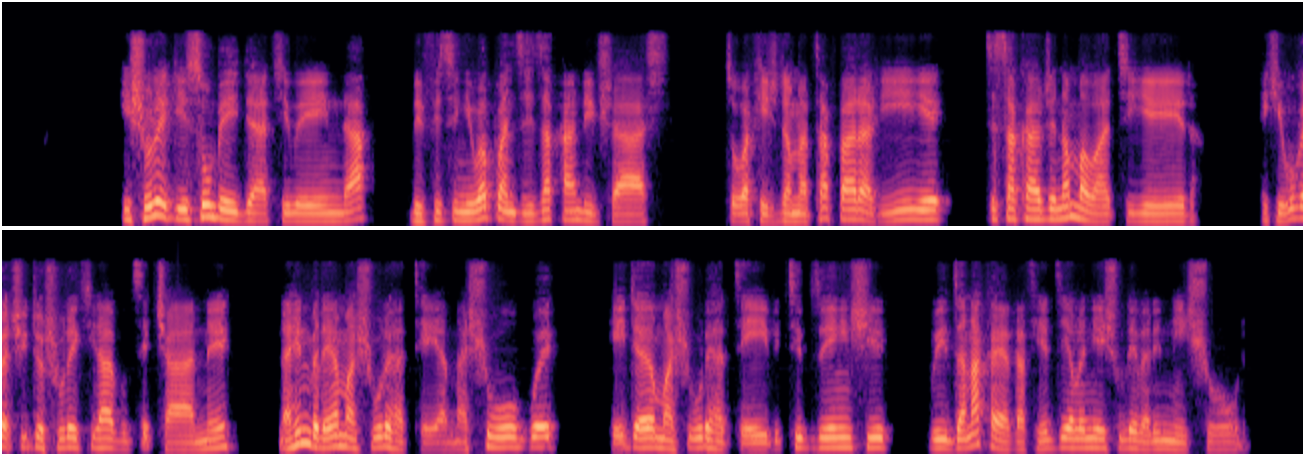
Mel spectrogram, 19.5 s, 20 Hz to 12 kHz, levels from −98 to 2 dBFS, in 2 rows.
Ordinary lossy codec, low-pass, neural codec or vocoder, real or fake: AAC, 64 kbps; 7.2 kHz; codec, 16 kHz, 0.5 kbps, X-Codec, HuBERT features, trained on LibriSpeech; fake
